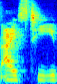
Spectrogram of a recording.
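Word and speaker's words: ISTEA: legislation for you to know about it's called ice tea the Intermodal surface Transportation efficiency act um it's pronounced ice tea that was in 19 1991 um really was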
